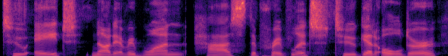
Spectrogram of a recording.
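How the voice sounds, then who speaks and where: An older woman in her sixties speaks in a lower voice over a video call, close and dry with no room around her. She answers in an earnest, reflective way and laughs easily between thoughts. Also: steady tone, unhurried, no echo. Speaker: fitness trainer and guest. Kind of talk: conversational interview answers.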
